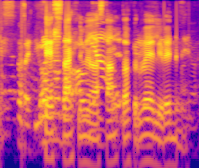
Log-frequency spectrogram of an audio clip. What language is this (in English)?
Icelandic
